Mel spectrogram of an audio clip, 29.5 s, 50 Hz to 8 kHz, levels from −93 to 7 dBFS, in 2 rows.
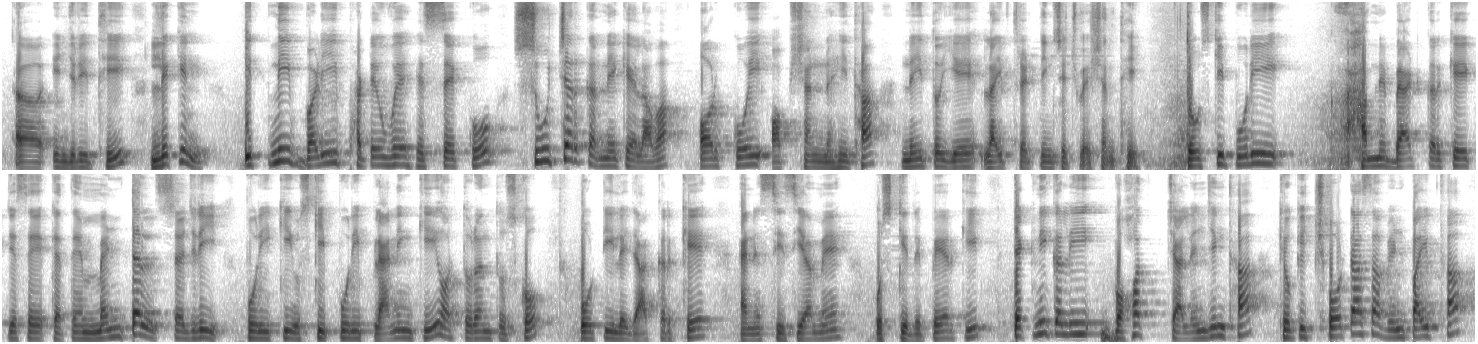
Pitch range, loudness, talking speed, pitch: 115-155 Hz, -22 LUFS, 130 wpm, 130 Hz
